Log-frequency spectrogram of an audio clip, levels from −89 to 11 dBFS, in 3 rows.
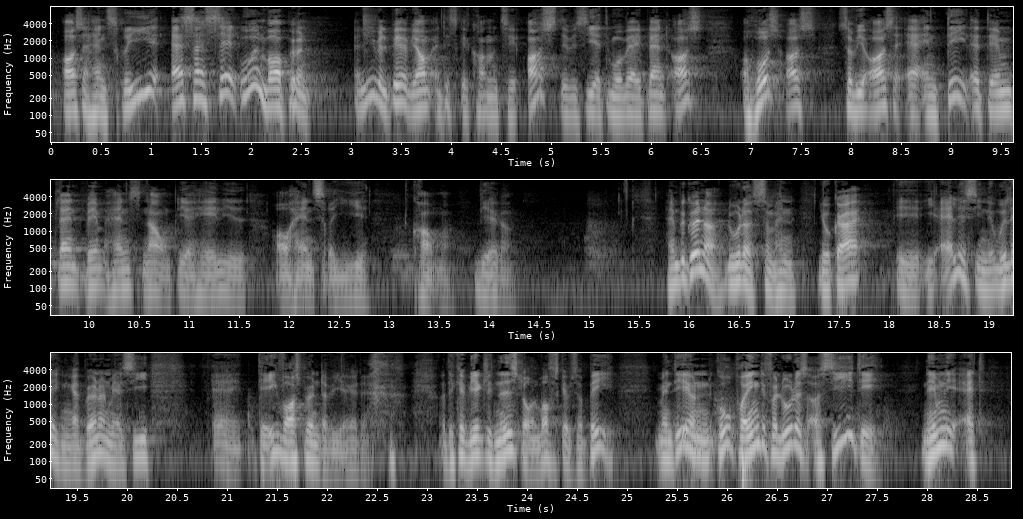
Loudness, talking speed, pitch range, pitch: -25 LUFS, 210 wpm, 100-130 Hz, 110 Hz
